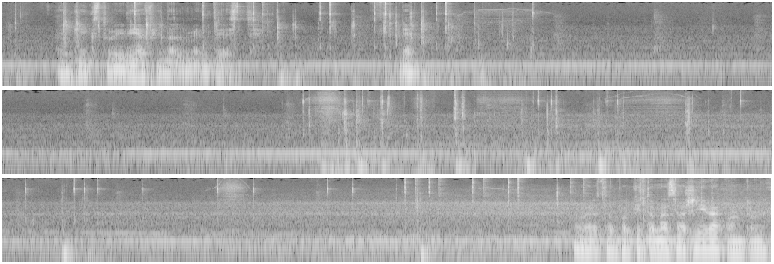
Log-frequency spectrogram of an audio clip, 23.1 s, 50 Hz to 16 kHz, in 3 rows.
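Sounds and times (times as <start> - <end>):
keyboard and mouse clicking: 0.0 - 5.4, 10.7 - 16.9, 18.6 - 22.0
low steady hum: 0.0 - 23.0.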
